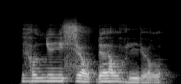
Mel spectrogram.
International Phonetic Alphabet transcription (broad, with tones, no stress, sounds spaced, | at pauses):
i̤˦ lˠ ʎ iː˦ sʲ ʉ˦˨ lˠ ɗ iː˦ lˠ ṳ˨ nʲ ʉ˨ lˠ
